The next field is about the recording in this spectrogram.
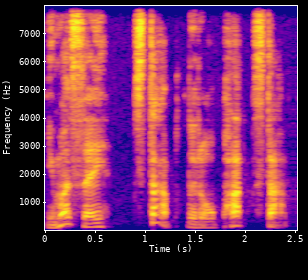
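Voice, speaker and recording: A storyteller voicing a kindly, mysterious old woman from a fairy tale, gentle and instructive. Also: mid-range voice, very animated, slow, slightly rough, no echo, pitched below the performer's own voice, heavily acted.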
